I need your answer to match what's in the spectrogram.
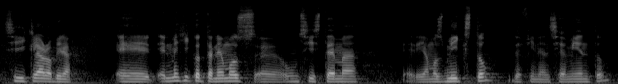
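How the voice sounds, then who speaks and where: Guy with a gravelly voice, lots of eh's, talking through election finance like a lecture. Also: mid-range voice, a little mellow. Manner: measured, frequent "eh" fillers. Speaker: guest expert on election law. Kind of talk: explanatory interview answers.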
